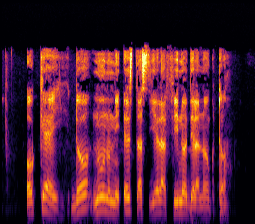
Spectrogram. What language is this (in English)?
Esperanto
